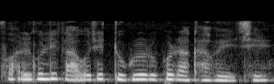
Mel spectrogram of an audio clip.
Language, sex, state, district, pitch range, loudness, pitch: Bengali, female, West Bengal, Cooch Behar, 195-235 Hz, -14 LUFS, 220 Hz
